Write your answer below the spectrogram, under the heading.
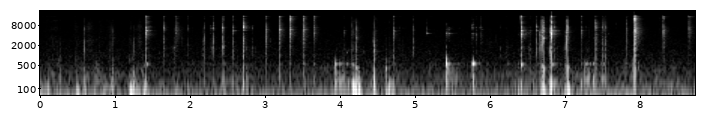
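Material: Glass.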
